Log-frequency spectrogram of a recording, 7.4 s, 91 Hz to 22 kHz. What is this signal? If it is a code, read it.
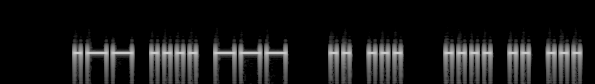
Morse code, heard as a keyed tone, about 15 wpm, 700 Hz. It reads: WHO IS HIS
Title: Sentences from Top 1600 Words 15wpm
